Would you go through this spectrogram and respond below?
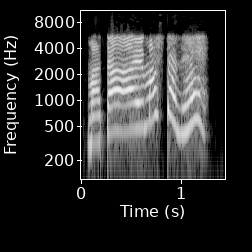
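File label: HELLO, Japanese; StenMK2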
